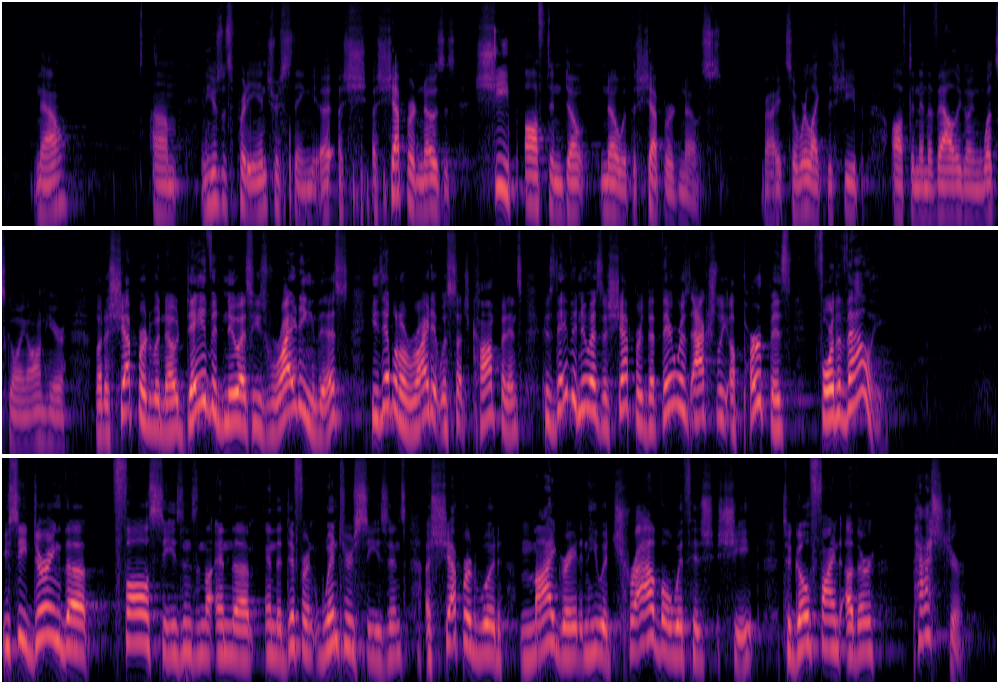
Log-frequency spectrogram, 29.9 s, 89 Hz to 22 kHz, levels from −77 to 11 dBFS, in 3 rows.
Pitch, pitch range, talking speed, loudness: 180 Hz, 155-225 Hz, 205 wpm, -28 LUFS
